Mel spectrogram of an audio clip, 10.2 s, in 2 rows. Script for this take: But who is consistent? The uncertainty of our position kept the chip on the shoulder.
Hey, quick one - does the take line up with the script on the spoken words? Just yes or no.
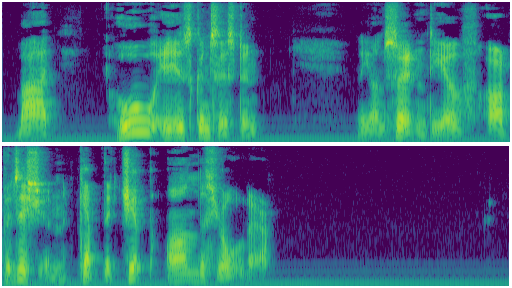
yes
